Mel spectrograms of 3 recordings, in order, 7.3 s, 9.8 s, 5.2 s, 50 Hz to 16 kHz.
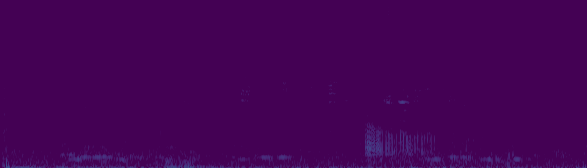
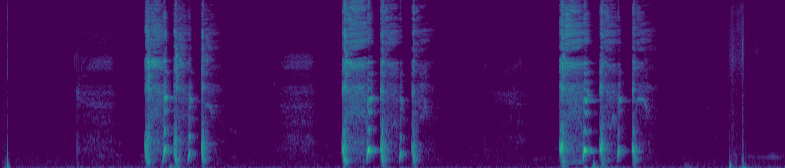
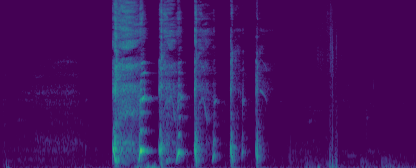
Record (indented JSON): {
  "exhalation_length": "7.3 s",
  "exhalation_amplitude": 59,
  "exhalation_signal_mean_std_ratio": 1.01,
  "three_cough_length": "9.8 s",
  "three_cough_amplitude": 4802,
  "three_cough_signal_mean_std_ratio": 0.33,
  "cough_length": "5.2 s",
  "cough_amplitude": 5466,
  "cough_signal_mean_std_ratio": 0.29,
  "survey_phase": "beta (2021-08-13 to 2022-03-07)",
  "age": "18-44",
  "gender": "Female",
  "wearing_mask": "No",
  "symptom_cough_any": true,
  "symptom_runny_or_blocked_nose": true,
  "symptom_shortness_of_breath": true,
  "symptom_headache": true,
  "smoker_status": "Never smoked",
  "respiratory_condition_asthma": true,
  "respiratory_condition_other": false,
  "recruitment_source": "Test and Trace",
  "submission_delay": "2 days",
  "covid_test_result": "Positive",
  "covid_test_method": "RT-qPCR",
  "covid_ct_value": 24.9,
  "covid_ct_gene": "N gene"
}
